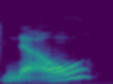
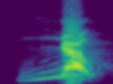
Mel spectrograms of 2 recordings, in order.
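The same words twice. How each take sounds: First: It is said calmly and quietly. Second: It is yelled angrily.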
